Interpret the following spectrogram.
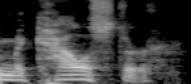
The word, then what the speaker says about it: McCallister: McCallister.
